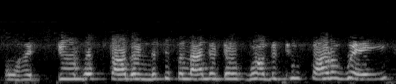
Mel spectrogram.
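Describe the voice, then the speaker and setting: A woman's voice: fairly high pitch, level tone, brisk, fairly bright tone, slightly rough. A woman acting a genteel, anxious young lady castaway in an old-time radio adventure serial, speaking with earnest, polite theatricality. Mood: worried. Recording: dull, hissy old radio recording.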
